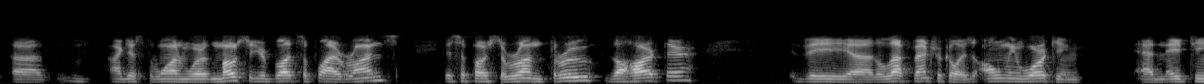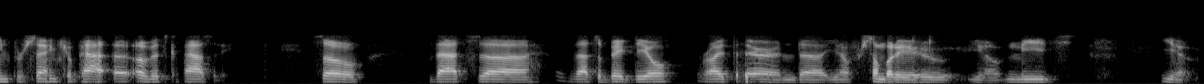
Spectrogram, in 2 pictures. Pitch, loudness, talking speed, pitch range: 130 Hz, -23 LUFS, 140 wpm, 120-140 Hz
